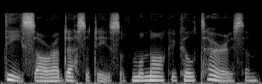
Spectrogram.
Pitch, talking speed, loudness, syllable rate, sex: 175 Hz, 135 wpm, -21 LUFS, 6.2 syllables/s, female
